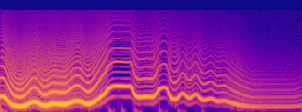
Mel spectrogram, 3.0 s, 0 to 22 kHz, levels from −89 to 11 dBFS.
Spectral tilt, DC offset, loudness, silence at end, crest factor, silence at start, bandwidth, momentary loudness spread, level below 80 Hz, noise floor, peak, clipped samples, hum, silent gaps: -8 dB/octave; under 0.1%; -9 LUFS; 0 s; 10 dB; 0 s; 12 kHz; 16 LU; -50 dBFS; -30 dBFS; 0 dBFS; under 0.1%; none; none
